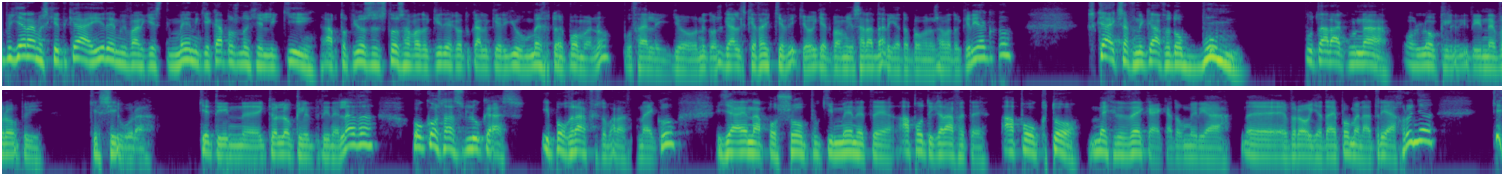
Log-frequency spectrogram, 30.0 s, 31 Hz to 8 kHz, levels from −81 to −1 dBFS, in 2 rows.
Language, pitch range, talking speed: Greek, 105-145 Hz, 160 wpm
